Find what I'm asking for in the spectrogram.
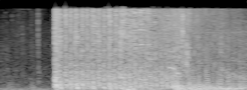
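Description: Sustained automatic gunfire from the Volt in Apex Legends erupts suddenly and loudly, a rapid continuous burst of shots with no pauses, following a brief quieter lead-in.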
